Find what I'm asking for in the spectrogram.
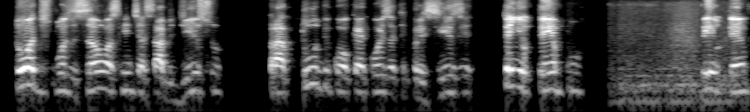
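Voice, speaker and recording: This man's pitch varies in an ordinary way. The audio is dry and close, without any echo. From Brazil. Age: 60s. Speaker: political candidate. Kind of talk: political speech in virtual meeting. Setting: video call. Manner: halting, repeats words.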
